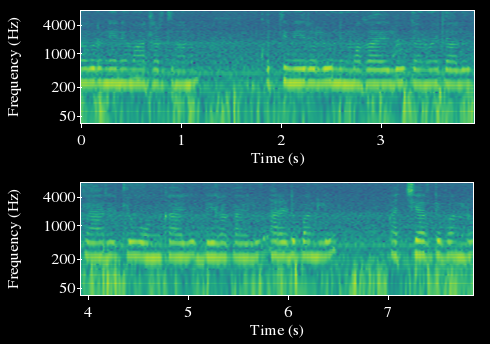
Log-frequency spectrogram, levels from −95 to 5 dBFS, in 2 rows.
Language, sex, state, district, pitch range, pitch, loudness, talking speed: Telugu, female, Andhra Pradesh, Srikakulam, 225-240 Hz, 235 Hz, -18 LUFS, 105 wpm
